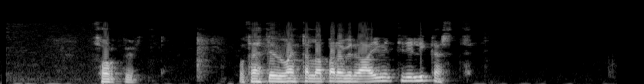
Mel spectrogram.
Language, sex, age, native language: Icelandic, male, 30-39, Icelandic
